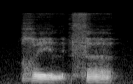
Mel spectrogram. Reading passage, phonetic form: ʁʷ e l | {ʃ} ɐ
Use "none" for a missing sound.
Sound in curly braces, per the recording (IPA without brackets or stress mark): s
